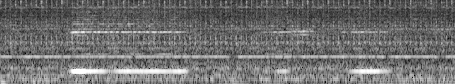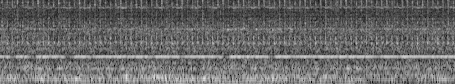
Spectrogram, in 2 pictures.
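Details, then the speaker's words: Suzuki Ertiga VXI petrol, engine running: steady thin whine at one pitch, owner could not locate it, tensioner bearing suspected, unresolved after authorised service visits; water pump bearing noise. "So இதுதாங்க அந்த noise இது வந்து எங்க இருந்து வருதுன்னு என்னால diagnose பண்ண முடியல"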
